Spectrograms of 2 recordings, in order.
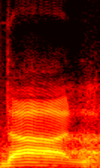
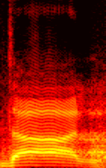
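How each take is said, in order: The two takes are said the same way.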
